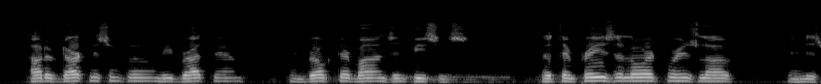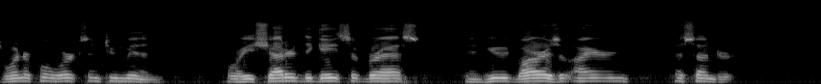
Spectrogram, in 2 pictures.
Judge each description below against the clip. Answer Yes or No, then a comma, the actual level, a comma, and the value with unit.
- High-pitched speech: No, medium, 145 Hz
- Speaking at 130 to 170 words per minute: Yes, average, 150 wpm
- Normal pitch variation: No, narrow, 1.9 semitones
